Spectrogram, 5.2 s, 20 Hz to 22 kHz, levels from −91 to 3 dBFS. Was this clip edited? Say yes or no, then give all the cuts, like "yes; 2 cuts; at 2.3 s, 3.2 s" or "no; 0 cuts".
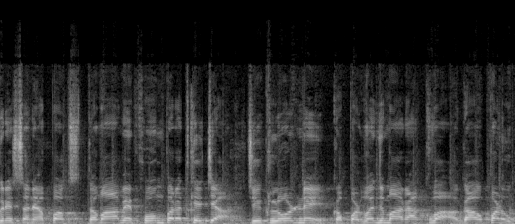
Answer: yes; 1 cut; at 2.4 s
